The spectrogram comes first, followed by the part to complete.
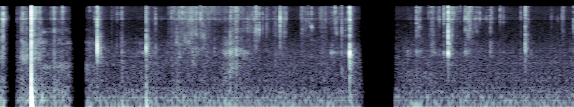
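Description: Faint handling noises of a cosmetics palette and its packaging: scattered sharp clicks, the loudest about half a second in, with light rustling between them. Partway through, the sound cuts to dead silence for about half a second, a dropout in the connection.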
